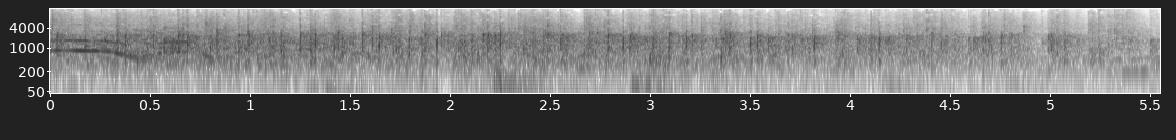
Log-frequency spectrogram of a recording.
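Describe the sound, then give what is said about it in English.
An audience applauds to welcome a speaker onto the stage at a storytelling event in Kitchener. The clapping is steady and dense, with a brief whistle or cheer at the outset, then eases slightly toward the end. “Please welcome G to our stage.”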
